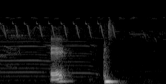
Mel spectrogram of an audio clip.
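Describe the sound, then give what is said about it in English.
Two short cow moos in quick succession on a dairy farm, the first a higher, strained call and the second a deeper, brief low, with faint chirping running steadily in the background. “I hear the dairy farm in the background. Moo moo cows.”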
